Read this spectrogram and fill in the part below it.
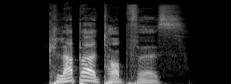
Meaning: genitive of Klappertopf
- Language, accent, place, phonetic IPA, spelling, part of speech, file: German, Germany, Berlin, [ˈklapɐˌtɔp͡fəs], Klappertopfes, noun, De-Klappertopfes.ogg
